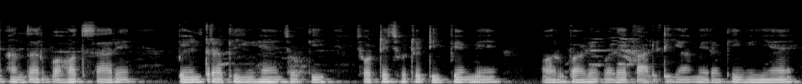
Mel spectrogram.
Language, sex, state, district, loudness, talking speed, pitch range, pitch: Hindi, male, Jharkhand, Garhwa, -19 LUFS, 150 wpm, 110-115 Hz, 110 Hz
